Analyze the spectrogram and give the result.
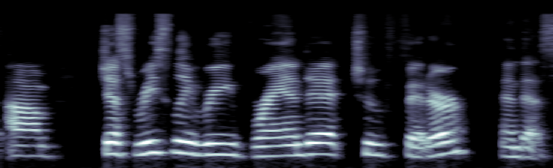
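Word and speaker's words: Fittr: Um just recently rebranded to Fitter and that's spelled Fi TR.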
